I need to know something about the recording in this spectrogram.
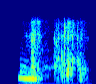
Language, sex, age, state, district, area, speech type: Manipuri, female, 30-45, Manipur, Imphal East, rural, conversation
